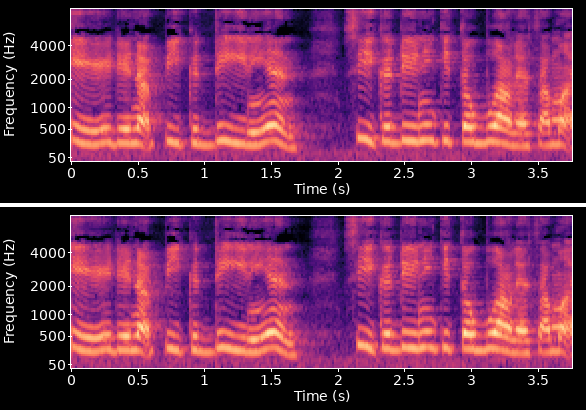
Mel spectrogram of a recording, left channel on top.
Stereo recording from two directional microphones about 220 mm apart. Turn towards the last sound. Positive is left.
turn(degrees=-20)  # may be behind; listen again after turning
